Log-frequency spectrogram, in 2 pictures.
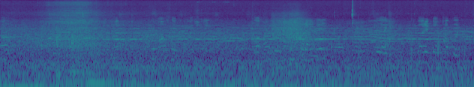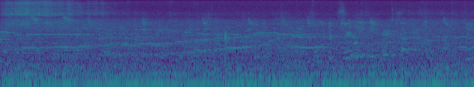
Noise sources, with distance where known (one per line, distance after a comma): music from an unclear source
person or small group talking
